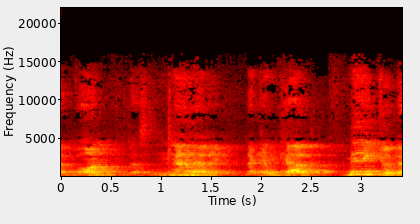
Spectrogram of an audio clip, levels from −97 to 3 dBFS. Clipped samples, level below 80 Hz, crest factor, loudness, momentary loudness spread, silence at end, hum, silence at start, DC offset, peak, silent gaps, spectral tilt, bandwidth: under 0.1%; -68 dBFS; 16 dB; -31 LUFS; 11 LU; 0 s; none; 0 s; under 0.1%; -14 dBFS; none; -4 dB/octave; 16 kHz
